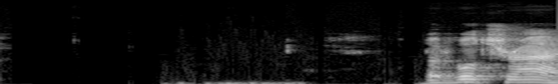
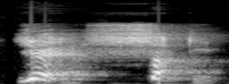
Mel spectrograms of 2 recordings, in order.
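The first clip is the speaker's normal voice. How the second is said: shouted jeering taunt, higher and louder; mock taunt; 11 semitones higher, 5 dB louder, slower than usual. Host voicing a heel taunting Ryback, shouted jeer. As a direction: yell it like a gloating heel.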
